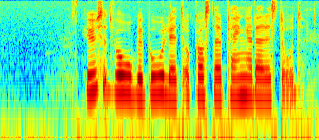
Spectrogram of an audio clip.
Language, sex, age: Swedish, female, 29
